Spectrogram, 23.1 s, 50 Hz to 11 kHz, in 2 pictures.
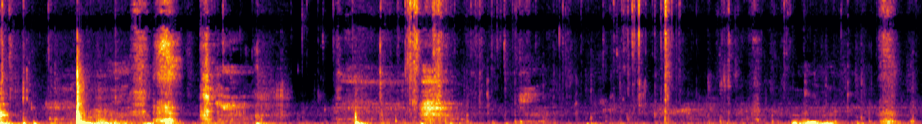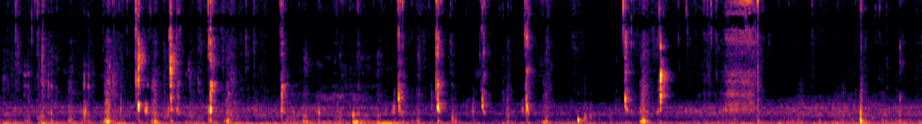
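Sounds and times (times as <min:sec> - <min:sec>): small crunches: 0:04.0 - 0:09.8
chewing and biting: 0:06.0 - 0:23.0.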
